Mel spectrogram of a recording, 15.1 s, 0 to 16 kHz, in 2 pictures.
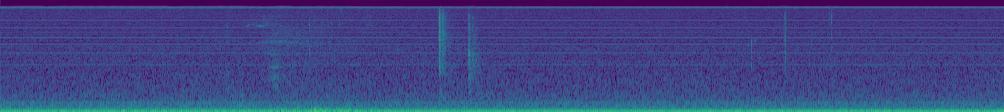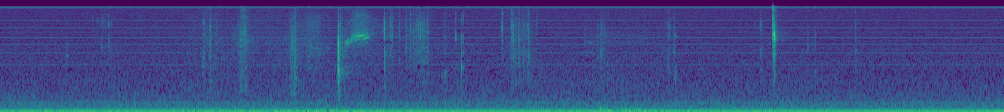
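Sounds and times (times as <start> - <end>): steady electrical hum: 0.0 - 15.0
scratchy clicks: 8.2 - 14.0.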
